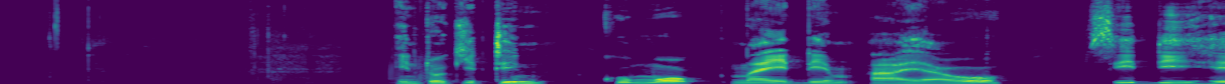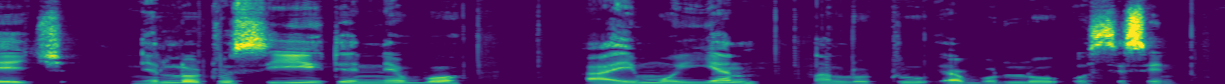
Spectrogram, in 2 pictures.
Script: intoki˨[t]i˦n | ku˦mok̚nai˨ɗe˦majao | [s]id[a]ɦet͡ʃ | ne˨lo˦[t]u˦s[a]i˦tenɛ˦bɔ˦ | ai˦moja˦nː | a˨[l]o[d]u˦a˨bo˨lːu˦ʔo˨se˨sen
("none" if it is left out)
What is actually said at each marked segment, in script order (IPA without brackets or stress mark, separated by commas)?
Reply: t, s, i, t, i, l, t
